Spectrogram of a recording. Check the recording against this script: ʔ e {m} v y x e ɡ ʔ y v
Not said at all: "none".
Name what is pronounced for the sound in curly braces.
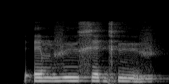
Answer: m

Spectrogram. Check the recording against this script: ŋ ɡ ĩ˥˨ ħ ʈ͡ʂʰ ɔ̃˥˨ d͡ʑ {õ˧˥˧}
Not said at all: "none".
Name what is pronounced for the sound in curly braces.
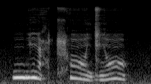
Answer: ɔ̃˧˥˧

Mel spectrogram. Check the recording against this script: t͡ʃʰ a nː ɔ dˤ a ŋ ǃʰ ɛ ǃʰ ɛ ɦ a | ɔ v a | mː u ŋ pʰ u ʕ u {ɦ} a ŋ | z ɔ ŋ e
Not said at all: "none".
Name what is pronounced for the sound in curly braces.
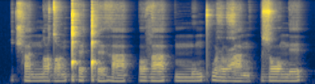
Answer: ʕ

